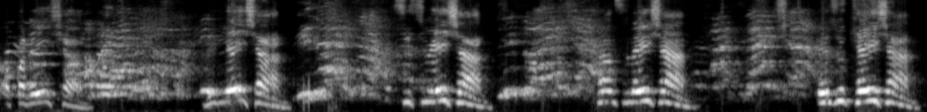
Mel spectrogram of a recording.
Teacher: TION যদি কোনো ওয়ার্ডে একত্রে থাকে তাহলে টিআইওএন এর উচ্চারণ হবে শান শান। এখন টিআইওএন এর আগে যদি একটা এ থাকে তাহলে এর উচ্চারণ হবে এই, এবং সেটা জোর দিয়ে বলতে হবে।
